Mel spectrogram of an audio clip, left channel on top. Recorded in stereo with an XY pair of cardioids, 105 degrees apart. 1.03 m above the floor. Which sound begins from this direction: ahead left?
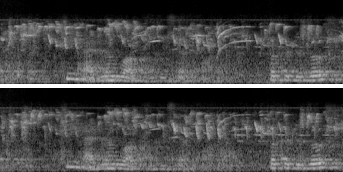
A woman speaking, at 0.6 s.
